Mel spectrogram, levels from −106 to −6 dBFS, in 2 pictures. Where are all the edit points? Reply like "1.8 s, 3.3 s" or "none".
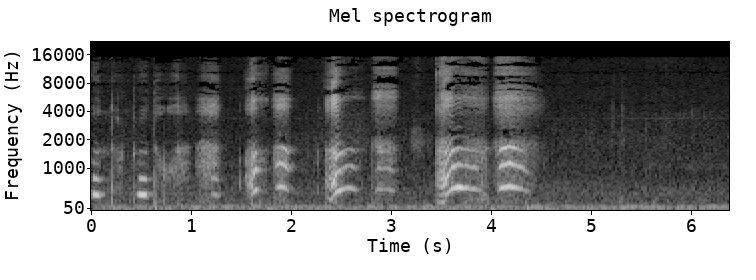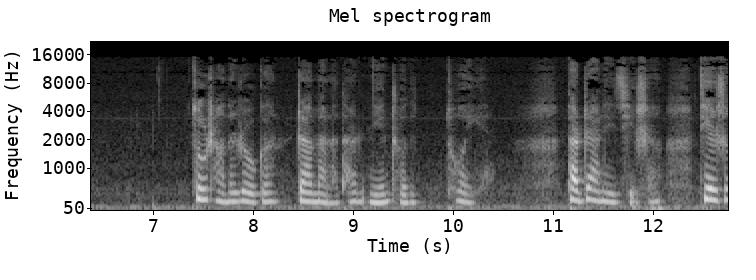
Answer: none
